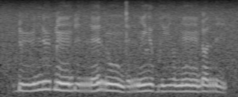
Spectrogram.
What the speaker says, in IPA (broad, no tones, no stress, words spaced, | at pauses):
ɗyːnyː ɓẽːɠi re rũːɡe rĩlʲobijiʊ̯ nẽːɗœri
